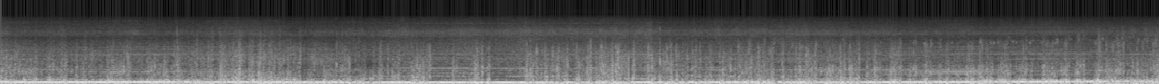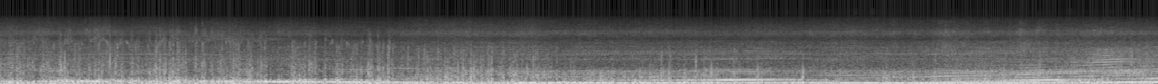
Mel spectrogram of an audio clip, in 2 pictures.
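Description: Motorcycle engine pulling steadily uphill, with wind rushing over the microphone. Near the end the revs climb as it accelerates.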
